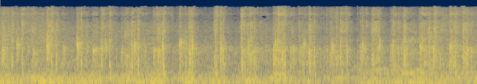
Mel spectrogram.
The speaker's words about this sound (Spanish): El equipo le daba los aplausos de esta manera porque no era para menos.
